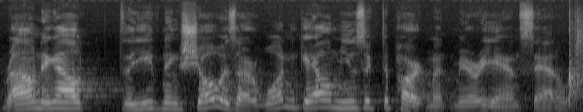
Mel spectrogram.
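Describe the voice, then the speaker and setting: A man's voice: high voice, animated, moderate pace. A man announcing a live old-time radio style show as its host, in a jokey, ad-libbing manner. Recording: echoey hall with background hiss.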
